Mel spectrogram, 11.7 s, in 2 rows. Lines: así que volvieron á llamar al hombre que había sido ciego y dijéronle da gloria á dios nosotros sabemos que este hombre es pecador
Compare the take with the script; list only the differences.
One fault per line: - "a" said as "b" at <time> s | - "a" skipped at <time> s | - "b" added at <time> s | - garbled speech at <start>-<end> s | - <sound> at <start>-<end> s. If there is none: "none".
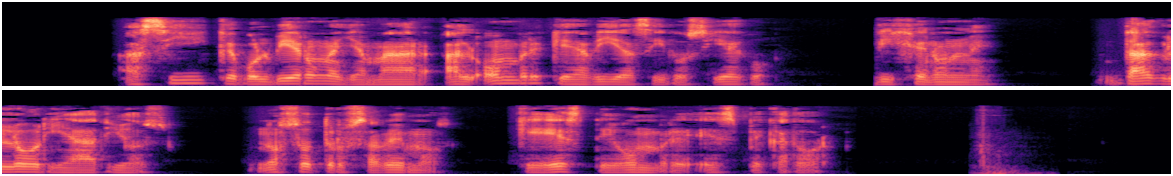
- "y" skipped at 3.9 s
- thud at 10.7-11.2 s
